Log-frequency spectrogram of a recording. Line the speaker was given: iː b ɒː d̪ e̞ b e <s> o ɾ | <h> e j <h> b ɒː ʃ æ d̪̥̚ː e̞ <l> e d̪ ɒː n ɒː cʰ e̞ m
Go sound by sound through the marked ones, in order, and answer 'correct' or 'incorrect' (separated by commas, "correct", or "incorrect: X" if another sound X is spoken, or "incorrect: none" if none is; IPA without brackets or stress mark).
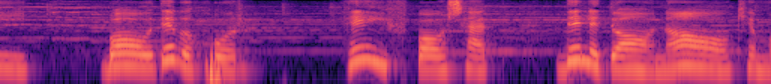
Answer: incorrect: x, correct, incorrect: f, correct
